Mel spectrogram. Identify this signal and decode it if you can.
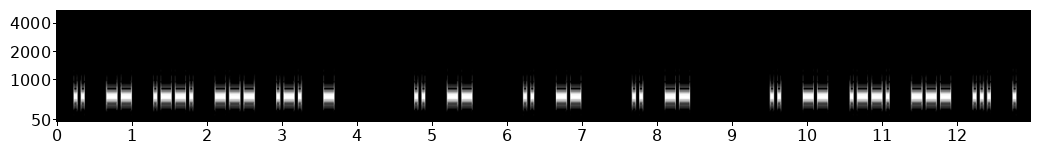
Morse code, heard as a keyed tone, about 25 wpm, spaced as for 18 wpm, 600 Hz. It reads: IMPORT IM IM IM IMPOSE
